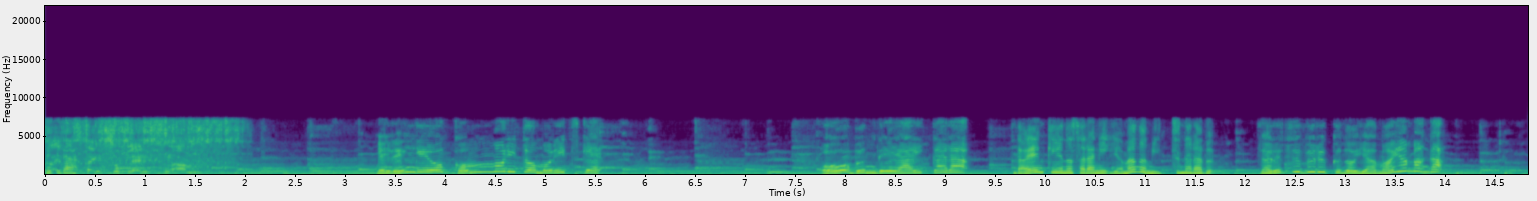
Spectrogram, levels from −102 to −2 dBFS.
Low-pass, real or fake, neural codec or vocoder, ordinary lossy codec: 7.2 kHz; fake; codec, 16 kHz, 8 kbps, FunCodec, trained on LibriTTS, 25 frames a second; none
